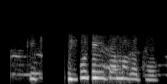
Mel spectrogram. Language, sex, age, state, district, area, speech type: Odia, female, 45-60, Odisha, Angul, rural, conversation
